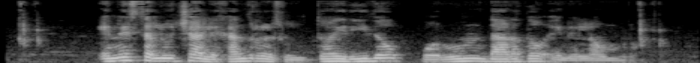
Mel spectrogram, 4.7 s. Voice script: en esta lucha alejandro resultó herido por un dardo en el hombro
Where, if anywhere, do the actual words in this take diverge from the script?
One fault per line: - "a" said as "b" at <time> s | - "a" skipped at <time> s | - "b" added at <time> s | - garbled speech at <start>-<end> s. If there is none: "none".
none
